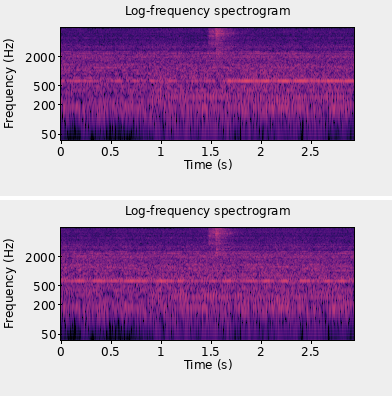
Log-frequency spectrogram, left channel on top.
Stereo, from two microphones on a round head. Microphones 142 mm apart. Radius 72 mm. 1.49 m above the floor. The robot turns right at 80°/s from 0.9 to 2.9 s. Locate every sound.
1.5 s a dropped coin: 5° right (ahead or behind), 0.8 m; by 1.8 s 5° left (ahead or behind), 0.8 m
